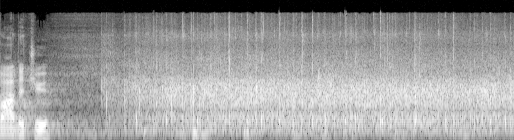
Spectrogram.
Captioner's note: audience applauding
